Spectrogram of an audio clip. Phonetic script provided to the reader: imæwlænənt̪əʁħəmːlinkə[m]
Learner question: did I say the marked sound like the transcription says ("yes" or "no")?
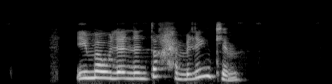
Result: yes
